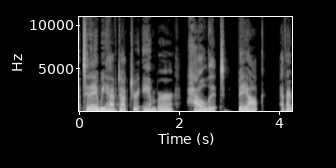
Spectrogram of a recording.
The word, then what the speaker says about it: Howlett-Bayoc: much for joining today we have Dr Amber howlet beok have I pronounced your name correctly correctly yes who is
